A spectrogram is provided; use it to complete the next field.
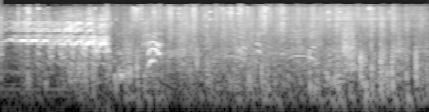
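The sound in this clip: A horse neighs in a sharp whinny, followed by hooves clip-clopping as riders set off across snow. Scattered hoofbeats continue after the neigh.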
